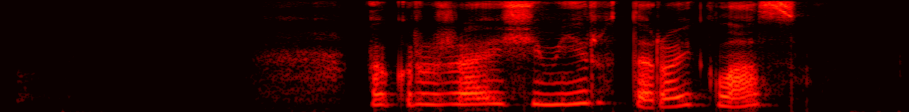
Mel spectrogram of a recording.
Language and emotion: Russian, sad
